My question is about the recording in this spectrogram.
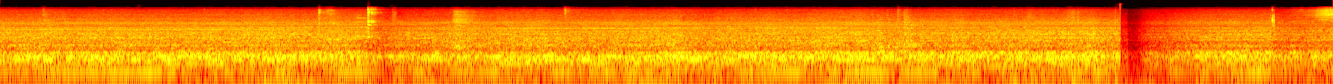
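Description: Steady mechanical hum and hiss throughout, with a couple of faint clicks about three seconds in. The sound cuts out briefly about eight and a half seconds in.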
